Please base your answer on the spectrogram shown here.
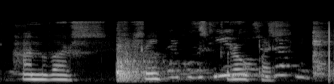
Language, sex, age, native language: Icelandic, male, 9, Icelandic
